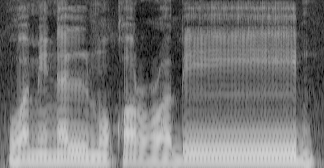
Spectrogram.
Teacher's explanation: وَمِنَ الْمُقَرَّبِينَ لام ساکن کو ہلانا نہیں، قوف مستعلیہ ہے پر پڑھا جائے گا، رو زبر کی وجہ سے پر پڑھا جائے گا · وقف کی صورت میں نون ساکن پڑھا جائے گا، وقف بالاسکان ہوگا، مد العارض وقفی ہوگا، 3 سے 5 سیکنڈ یا 3 سے 5 الف کی مقدار کے برابر کھینچ کر وقف کریں گے، وقف بالاسکان ہوگا۔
